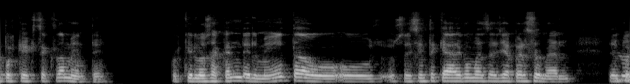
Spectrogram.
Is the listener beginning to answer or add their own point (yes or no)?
yes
